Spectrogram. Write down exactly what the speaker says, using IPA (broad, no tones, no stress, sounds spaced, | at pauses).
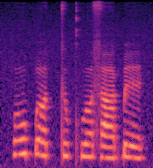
o ɓ ʌː tː ɯ kʷʰ ʌː s a k͡p e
